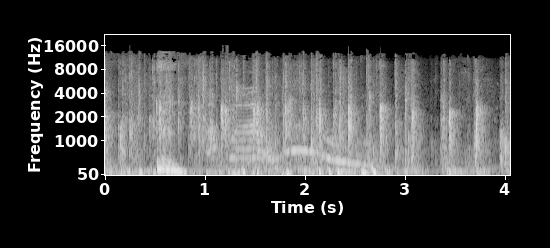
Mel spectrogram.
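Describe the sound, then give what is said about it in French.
An audience applauds improv performers at the end of an improv scene, with steady, dense, continuous clapping for the full few seconds, mixed with a few rising and falling whoops and cheering voices. “On peut les applaudir pendant que 3 autres personnes viennent à nouveau leur place.”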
